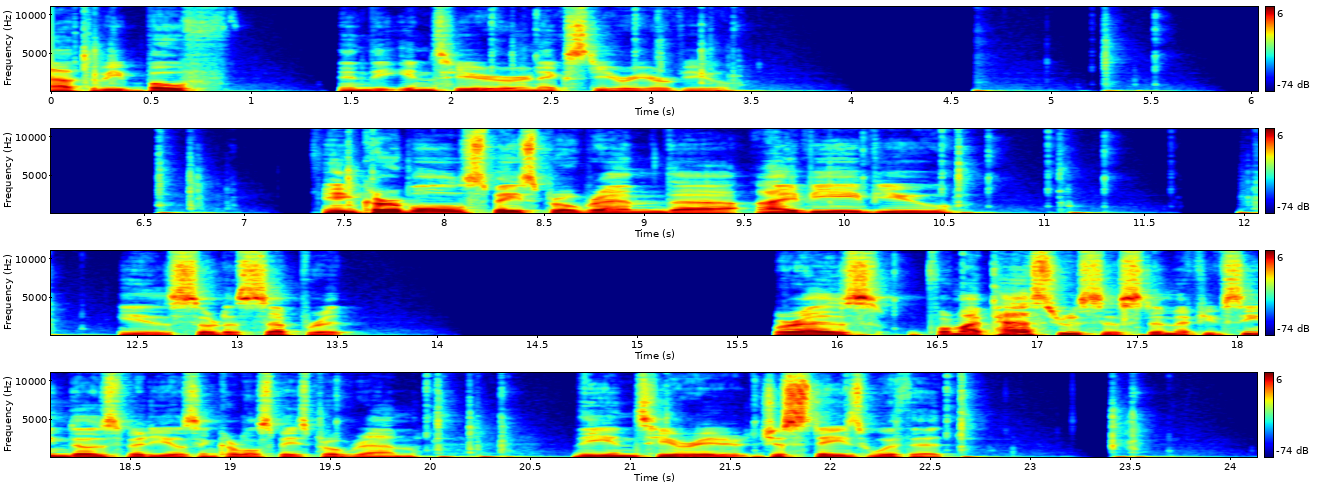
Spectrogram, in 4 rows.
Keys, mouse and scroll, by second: 0.2 c, 1.9 middle click, 2.4 shift+middle click, 3.3 c, 4.6 shift+middle click, 5.5 middle click, 6.2 shift+middle click, 7.5 c, 10.1 shift+middle click, 10.7 middle click, 11.3 shift+middle click, 11.9 c, 16.3 shift+middle click, 17.0 middle click, 17.5 c, 19.5 shift+middle click, 20.2 c, 21.6 shift+middle click, 22.3 shift+middle click, 23.4 c.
